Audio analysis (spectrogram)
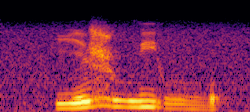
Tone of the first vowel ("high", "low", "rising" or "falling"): rising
